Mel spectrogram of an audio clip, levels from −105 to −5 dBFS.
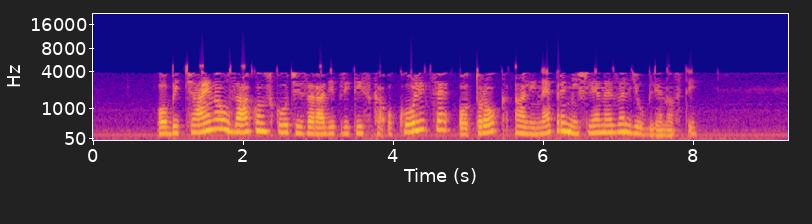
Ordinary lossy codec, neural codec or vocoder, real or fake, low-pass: AAC, 16 kbps; none; real; 14.4 kHz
